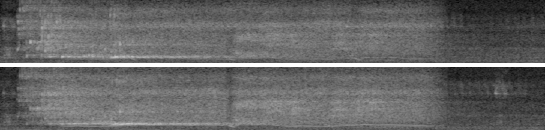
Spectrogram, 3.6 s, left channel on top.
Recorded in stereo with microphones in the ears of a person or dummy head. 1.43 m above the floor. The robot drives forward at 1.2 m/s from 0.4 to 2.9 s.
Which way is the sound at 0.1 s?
25° left (ahead or behind).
